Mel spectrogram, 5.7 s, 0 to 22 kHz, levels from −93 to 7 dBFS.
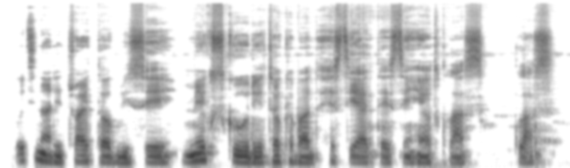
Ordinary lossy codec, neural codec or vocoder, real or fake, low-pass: none; none; real; none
